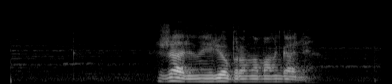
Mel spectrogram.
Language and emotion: Russian, neutral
